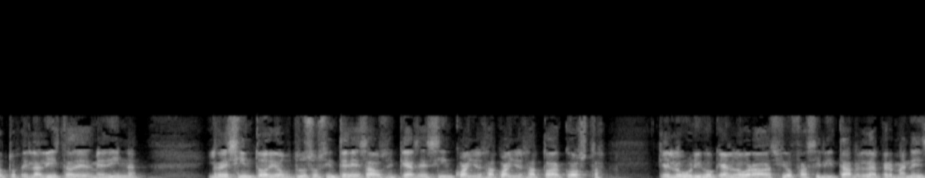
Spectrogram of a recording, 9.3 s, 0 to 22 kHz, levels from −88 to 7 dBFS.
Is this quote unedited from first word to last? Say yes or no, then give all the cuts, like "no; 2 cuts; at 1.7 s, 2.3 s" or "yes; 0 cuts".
no; 3 cuts; at 0.9 s, 2.1 s, 5.0 s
